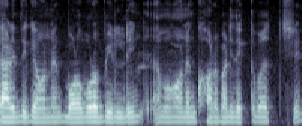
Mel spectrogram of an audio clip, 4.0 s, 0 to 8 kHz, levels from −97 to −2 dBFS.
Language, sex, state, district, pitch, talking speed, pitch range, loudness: Bengali, male, Jharkhand, Sahebganj, 115 Hz, 180 wpm, 110-115 Hz, -20 LUFS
